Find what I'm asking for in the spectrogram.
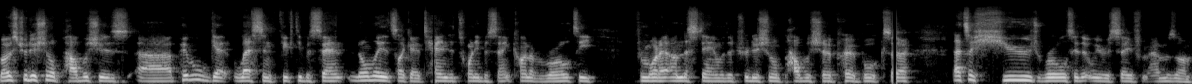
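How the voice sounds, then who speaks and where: With ordinary pitch variation, this speaker moves along at a fairly quick pace. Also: man. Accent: Australian. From Australia. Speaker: self-publisher and online course creator. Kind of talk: webinar presentation. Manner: casual, conversational.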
